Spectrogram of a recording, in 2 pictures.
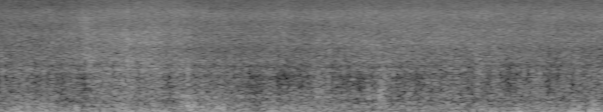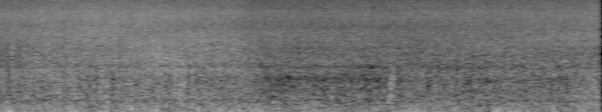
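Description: Sea surf breaking and washing up a sandy beach in a steady rushing wash, with wind buffeting the microphone as a rumble underneath.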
